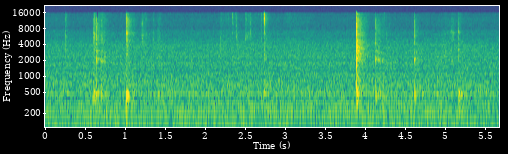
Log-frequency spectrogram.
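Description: A few sharp clicks and taps of a utensil against a glass mayonnaise jar and bowl as mayonnaise is scooped out, the loudest about a second in and just before four seconds, over a faint steady hum.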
